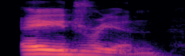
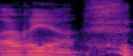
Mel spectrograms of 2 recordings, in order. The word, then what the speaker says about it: Adrien: I can't say Adrian. Oh my god, it sounds horrible. Adrien. I'm gonna start saying Adrien. That's how they say it in the Portuguese version. It's how I started watching it, and it sounds so much better than Adrian.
